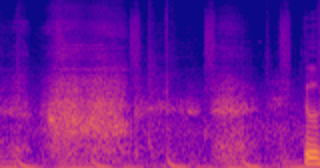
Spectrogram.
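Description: A man breathing hard while exercising: a long breath out, then a shorter one.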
